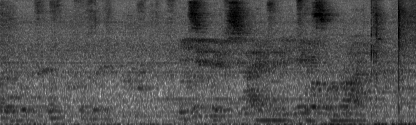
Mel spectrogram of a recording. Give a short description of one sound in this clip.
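A pen scratches on a card.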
